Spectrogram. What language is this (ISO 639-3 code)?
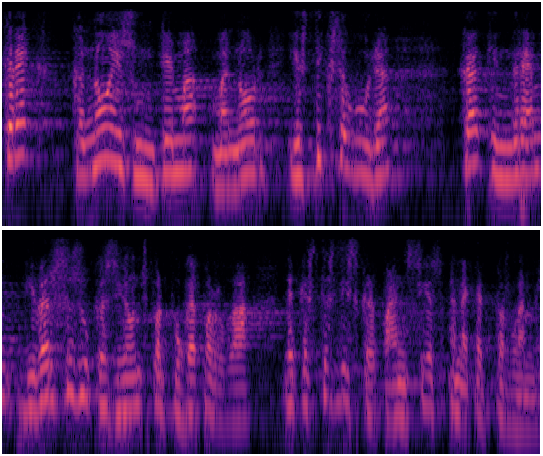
cat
